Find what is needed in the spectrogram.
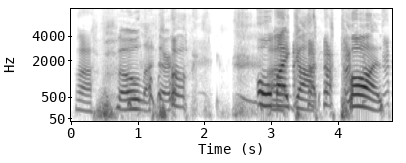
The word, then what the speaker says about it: faux: So the word faux fur or faux leather, F-A-U-X, which she was pronouncing fox. I would like to know how you thought foxes made leather. – No, fox, like, just, I was sounding it out. Fox. F-A-U-X.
